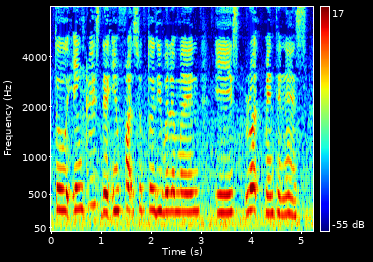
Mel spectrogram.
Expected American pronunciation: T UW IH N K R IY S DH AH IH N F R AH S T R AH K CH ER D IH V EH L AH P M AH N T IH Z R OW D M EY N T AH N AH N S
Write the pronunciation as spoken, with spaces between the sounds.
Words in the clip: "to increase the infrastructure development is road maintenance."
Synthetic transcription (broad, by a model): T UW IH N K R IY S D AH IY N F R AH T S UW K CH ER D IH V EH L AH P M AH N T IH S R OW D M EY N T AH N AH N S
